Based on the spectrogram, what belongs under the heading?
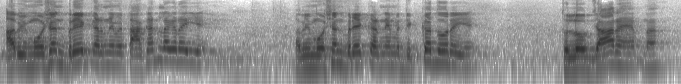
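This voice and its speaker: A man teaching an acting class in a lively lecture style, acting out bits of dialogue with laughs along the way. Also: high-pitched, normal speed, slight background noise. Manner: animated, acts out quoted dialogue with laughs. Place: classroom with students.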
